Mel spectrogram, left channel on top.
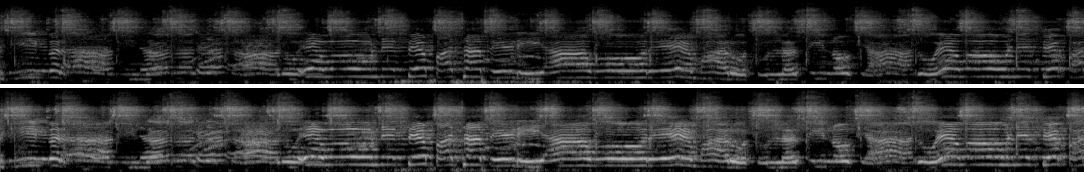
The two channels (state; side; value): quieter; left; 8.4 dB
